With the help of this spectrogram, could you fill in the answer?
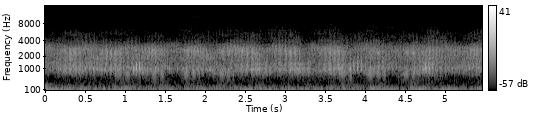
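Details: Frogs calling from lotus paddy fields in Echizen, Fukui, Japan, June 2021, including several tree frog and pond frog species. Steady massed trilling, swelling and fading in waves, with two louder rattling croaks about three and a half seconds apart.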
